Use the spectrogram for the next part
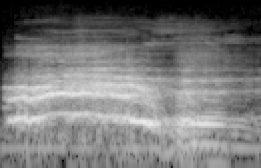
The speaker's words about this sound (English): "Ah, my goodness, the lion!" "Oh, it's nothing. Someone has left the cage open."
